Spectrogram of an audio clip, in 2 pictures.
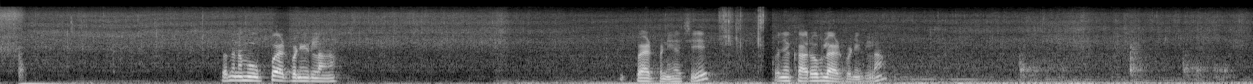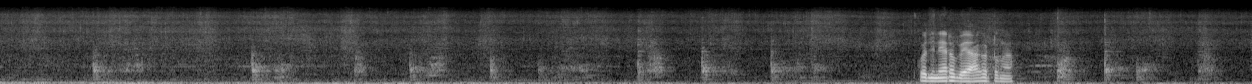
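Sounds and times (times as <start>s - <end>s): liver sizzling in oil: 0.0s - 25.0s
spatula scraping a pan: 9.9s - 25.0s.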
